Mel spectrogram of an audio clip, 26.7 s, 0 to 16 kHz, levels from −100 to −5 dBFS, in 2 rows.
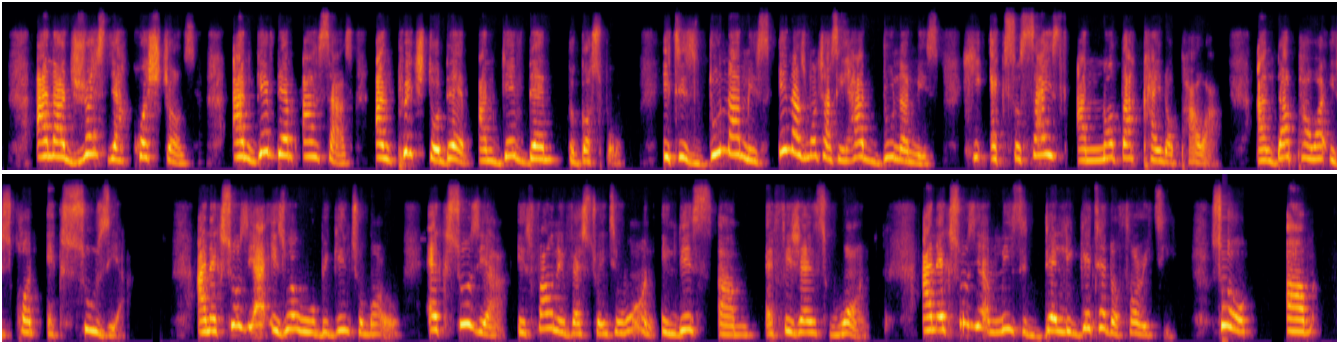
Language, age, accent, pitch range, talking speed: English, 40-59, Nigerian, 230-315 Hz, 145 wpm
